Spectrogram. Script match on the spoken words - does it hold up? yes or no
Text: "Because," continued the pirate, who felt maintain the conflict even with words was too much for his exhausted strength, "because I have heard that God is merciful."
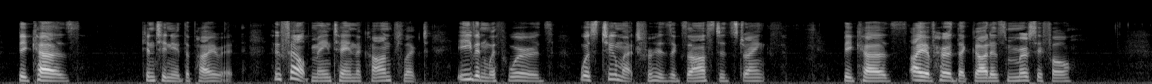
yes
